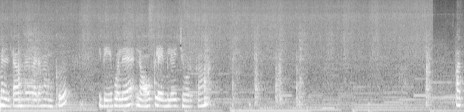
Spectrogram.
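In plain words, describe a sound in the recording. A wooden spatula scrapes and stirs fruit and sugar in a pan.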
